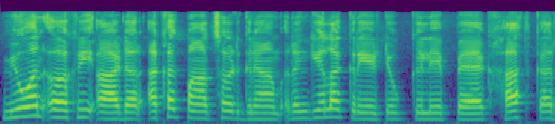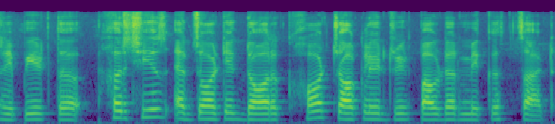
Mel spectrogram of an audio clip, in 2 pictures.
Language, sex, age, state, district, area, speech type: Kashmiri, male, 18-30, Jammu and Kashmir, Kulgam, urban, read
